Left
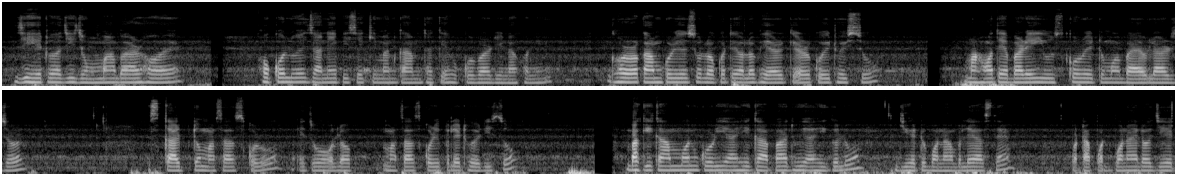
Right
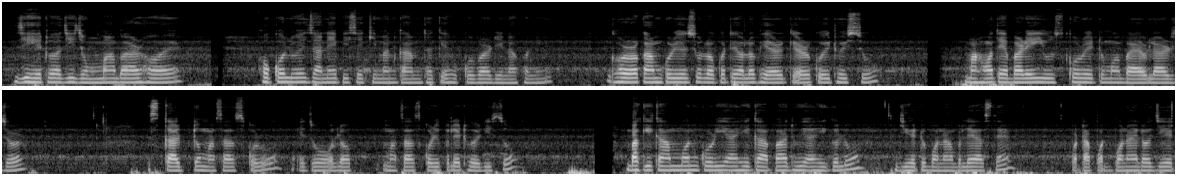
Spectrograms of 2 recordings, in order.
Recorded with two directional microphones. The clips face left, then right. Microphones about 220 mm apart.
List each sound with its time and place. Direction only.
0.1 s a woman's voice: 35° right (ahead or behind)
9.6 s a woman's voice: 25° right (ahead or behind)
13.1 s a woman's voice: 20° right (ahead or behind)
18.0 s a woman's voice: 25° right (ahead or behind)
